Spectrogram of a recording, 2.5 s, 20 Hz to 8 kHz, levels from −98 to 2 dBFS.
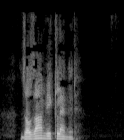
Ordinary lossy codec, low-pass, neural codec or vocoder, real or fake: MP3, 32 kbps; 7.2 kHz; none; real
